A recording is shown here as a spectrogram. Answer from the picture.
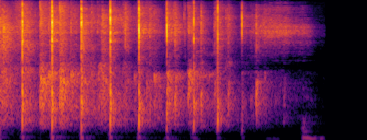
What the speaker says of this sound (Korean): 귀한 찬양 인도한 찬양단 위하여서 격려 박수하도록 하겠습니다.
